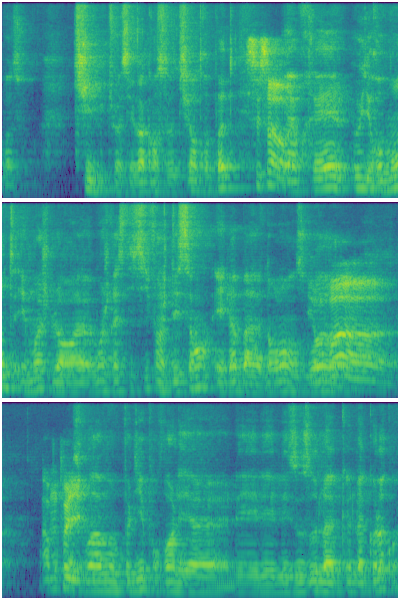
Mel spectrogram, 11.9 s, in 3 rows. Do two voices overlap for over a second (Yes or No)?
No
